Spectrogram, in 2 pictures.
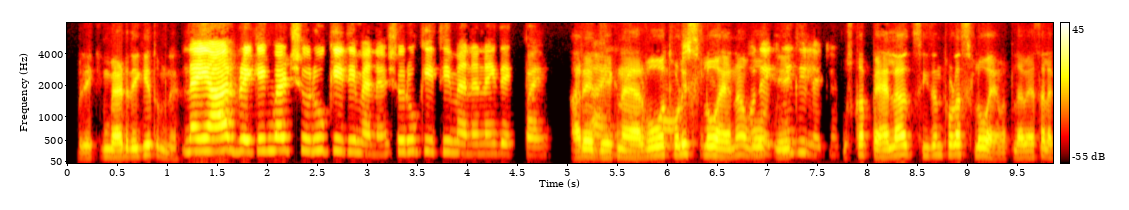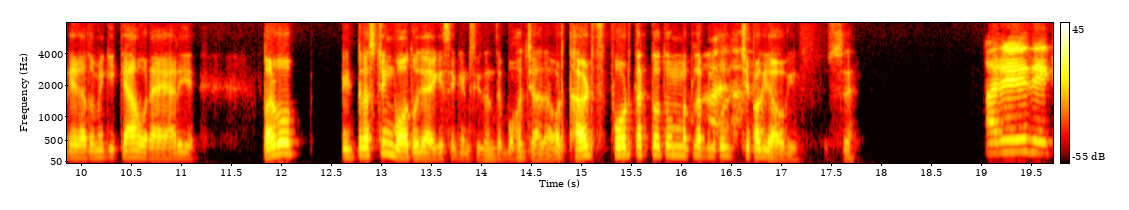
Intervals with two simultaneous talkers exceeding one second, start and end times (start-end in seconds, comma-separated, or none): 5.2-7.3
